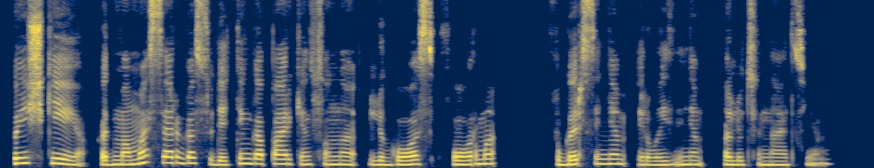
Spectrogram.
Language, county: Lithuanian, Šiauliai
